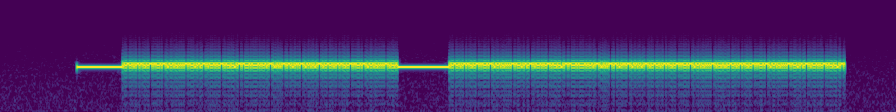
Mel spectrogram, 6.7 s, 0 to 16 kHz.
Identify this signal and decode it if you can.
300-baud modem data (V.21 tones), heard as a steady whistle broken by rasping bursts, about 300 baud, 200 Hz shift.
